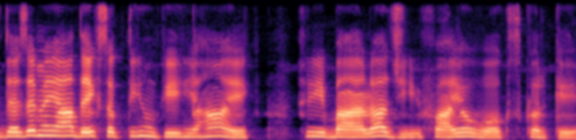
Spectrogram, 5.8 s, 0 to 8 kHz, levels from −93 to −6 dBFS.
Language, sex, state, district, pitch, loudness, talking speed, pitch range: Hindi, female, Uttar Pradesh, Jyotiba Phule Nagar, 215 Hz, -15 LUFS, 145 wpm, 195-245 Hz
